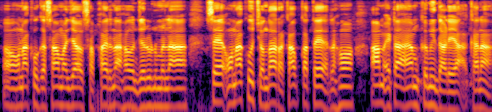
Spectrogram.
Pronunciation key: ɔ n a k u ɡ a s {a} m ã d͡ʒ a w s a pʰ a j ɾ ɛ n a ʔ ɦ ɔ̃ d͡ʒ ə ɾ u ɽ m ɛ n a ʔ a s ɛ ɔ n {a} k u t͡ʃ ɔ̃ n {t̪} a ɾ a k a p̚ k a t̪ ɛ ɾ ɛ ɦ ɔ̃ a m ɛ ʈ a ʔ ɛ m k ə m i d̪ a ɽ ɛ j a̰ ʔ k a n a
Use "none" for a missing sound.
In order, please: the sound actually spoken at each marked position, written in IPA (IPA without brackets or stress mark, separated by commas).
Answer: a, a, d̪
